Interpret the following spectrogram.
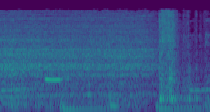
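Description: An electric countertop blender runs with a steady whirr and cuts off about one and a half seconds in. A brief burst of noise follows near the end.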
